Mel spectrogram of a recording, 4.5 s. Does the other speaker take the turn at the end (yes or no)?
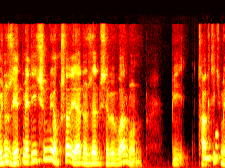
yes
